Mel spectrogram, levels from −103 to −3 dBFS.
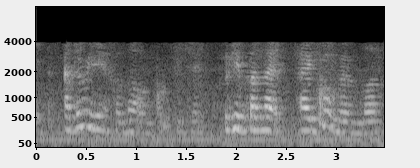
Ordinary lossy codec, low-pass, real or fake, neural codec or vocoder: AAC, 16 kbps; 7.2 kHz; real; none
